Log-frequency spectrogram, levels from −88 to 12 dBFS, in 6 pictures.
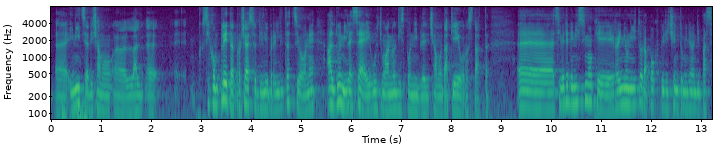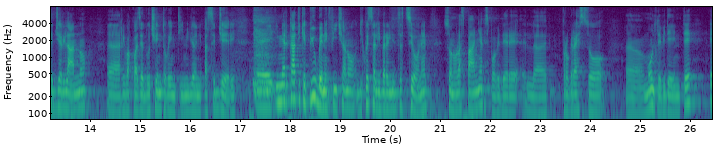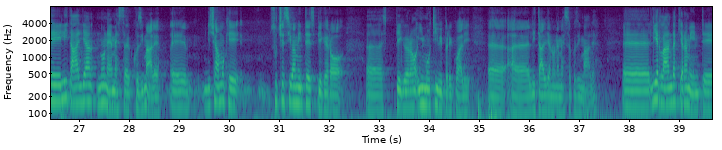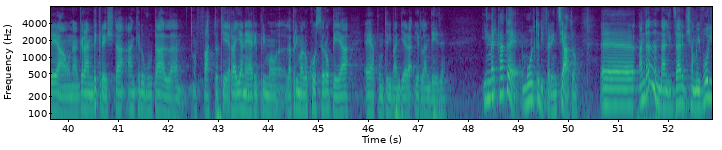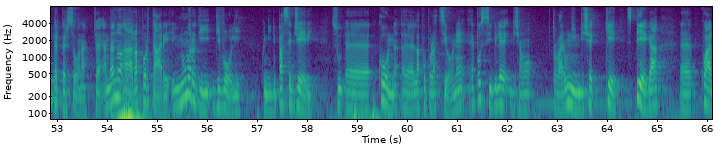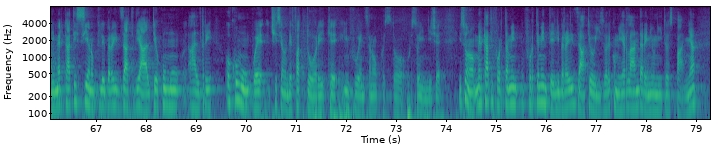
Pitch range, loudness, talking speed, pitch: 105-135 Hz, -26 LUFS, 145 wpm, 120 Hz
